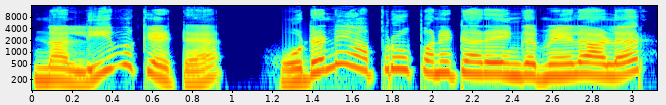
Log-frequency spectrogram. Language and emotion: Tamil, surprised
